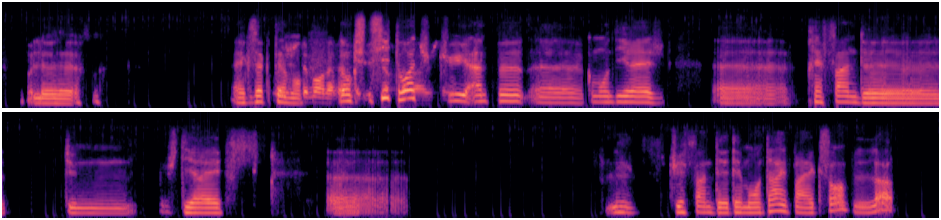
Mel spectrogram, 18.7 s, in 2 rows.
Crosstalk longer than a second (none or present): present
